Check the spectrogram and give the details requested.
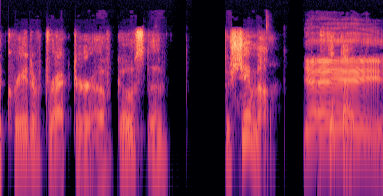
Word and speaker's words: Tsushima: nate fox the creative director of ghost of fushima yay pronounce that you nailed it ben that did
